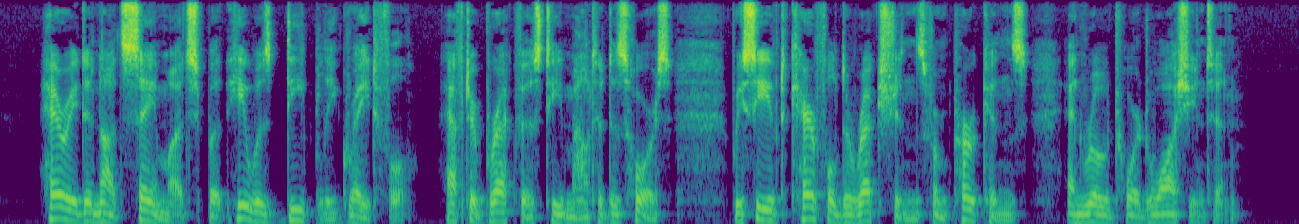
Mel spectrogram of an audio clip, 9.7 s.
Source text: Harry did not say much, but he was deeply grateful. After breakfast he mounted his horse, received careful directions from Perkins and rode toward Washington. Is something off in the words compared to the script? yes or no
no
